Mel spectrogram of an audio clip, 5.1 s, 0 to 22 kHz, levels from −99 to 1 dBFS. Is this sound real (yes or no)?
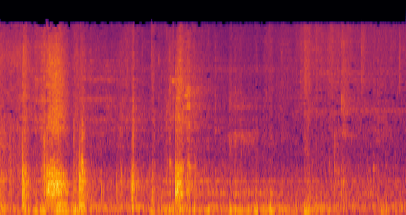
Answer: yes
